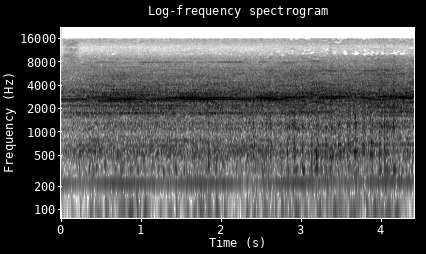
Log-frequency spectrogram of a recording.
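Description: Electric hand mixer running at a steady speed, its beaters whisking cake batter in a plastic bowl: an even whir with a constant hum.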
